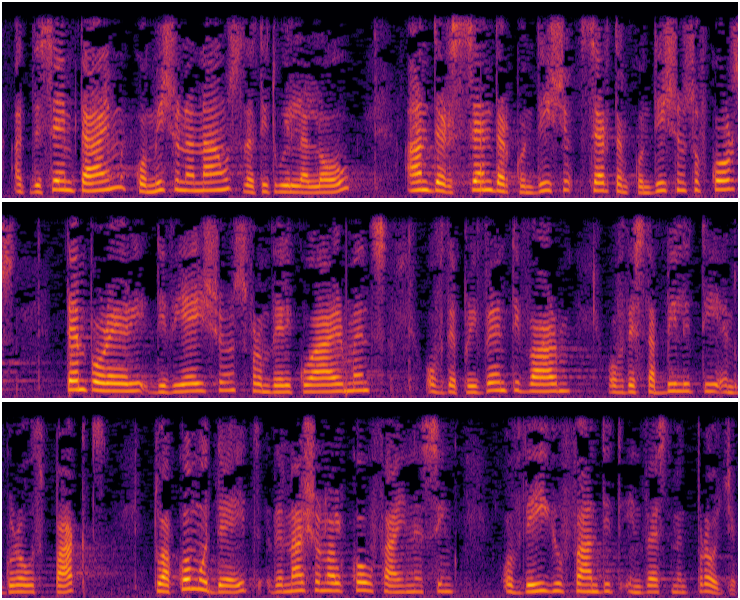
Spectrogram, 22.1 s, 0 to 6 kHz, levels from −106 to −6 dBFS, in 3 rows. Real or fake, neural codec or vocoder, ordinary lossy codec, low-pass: real; none; none; 5.4 kHz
